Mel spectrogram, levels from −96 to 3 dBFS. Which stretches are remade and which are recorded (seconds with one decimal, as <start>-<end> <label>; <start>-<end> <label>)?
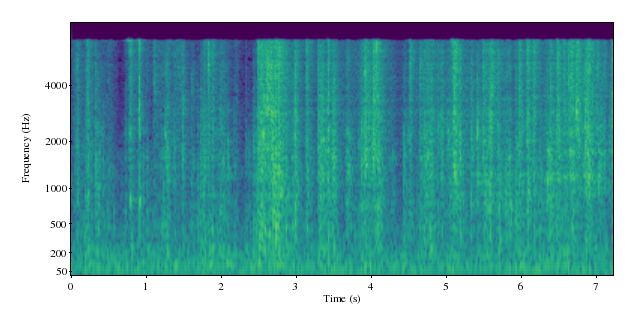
0.0-2.8 recorded; 2.8-6.8 remade; 6.8-7.2 recorded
